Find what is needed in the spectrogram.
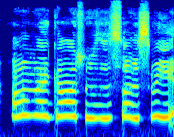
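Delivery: put-on squealing very high, like a delighted young clerk; gushing young clerk. Box office girl gushing at kindness.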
